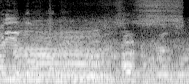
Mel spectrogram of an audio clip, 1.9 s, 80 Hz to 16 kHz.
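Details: Young bulls and heifer calves at a Mymensingh cattle market, Bangladesh, 14 January 2025: a steady, tonal lowing with rich overtones fills the first second, half-buried under loud talk and crowd noise.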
